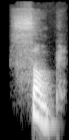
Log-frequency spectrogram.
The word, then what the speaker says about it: simple: Instead of always saying that, why not say sump? Not simple. In English, we say simple. In French, same spelling, different pronunciation.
